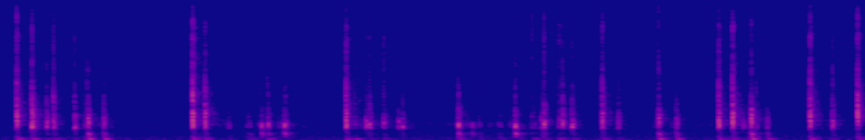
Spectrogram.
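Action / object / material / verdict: tap / plastic mechanical keyboard with plastic keycaps / plastic / none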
